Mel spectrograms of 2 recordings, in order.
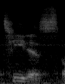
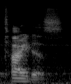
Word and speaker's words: Tidus: No, it's T-I-D-U-S. – Oh, okay. – Yeah, yeah, Tidus. Or I always thought it was Titus. – Titus. – But it's pronounced Tidus, I guess.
